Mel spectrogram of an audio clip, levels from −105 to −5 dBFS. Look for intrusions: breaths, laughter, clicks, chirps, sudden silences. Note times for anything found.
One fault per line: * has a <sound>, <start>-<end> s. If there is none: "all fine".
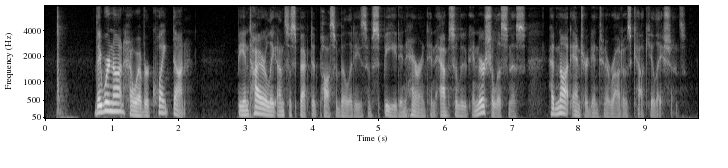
* has a thud, 0.2-0.5 s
